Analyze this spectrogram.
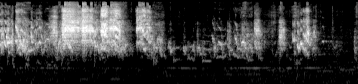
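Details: Budgerigars in a breeding colony, a pair among them, give dense high chattering chirps and squawks, loudest in the first second and a half, then scattered shorter chirps fading toward the end.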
